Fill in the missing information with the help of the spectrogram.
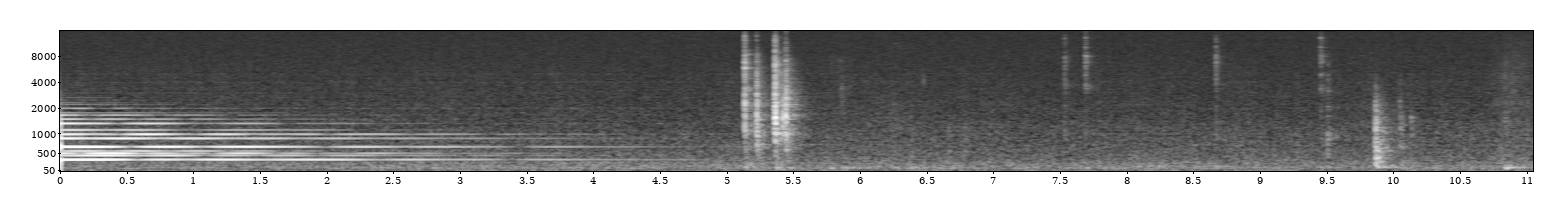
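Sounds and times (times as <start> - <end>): computer mouse and key clicks: 5.1 - 5.6, 7.5 - 7.8.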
